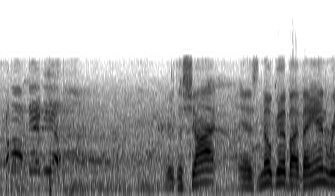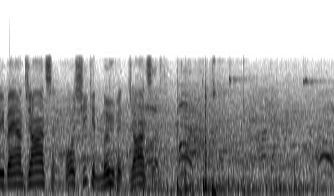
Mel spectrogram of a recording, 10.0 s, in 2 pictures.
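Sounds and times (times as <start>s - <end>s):
crowd noise at a women's basketball game: 0.0s - 10.0s
speech: 0.3s - 1.2s, 2.5s - 7.6s
basketball bouncing during a women's basketball game: 7.1s - 9.8s.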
